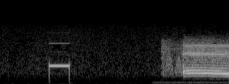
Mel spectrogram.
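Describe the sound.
Telephone dialing tones on a phone line used over an amateur radio link: a single short beep, a pause, a brief burst of noise, then a sustained multi-tone sound over a low hum that runs to the end.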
